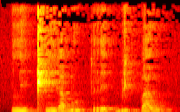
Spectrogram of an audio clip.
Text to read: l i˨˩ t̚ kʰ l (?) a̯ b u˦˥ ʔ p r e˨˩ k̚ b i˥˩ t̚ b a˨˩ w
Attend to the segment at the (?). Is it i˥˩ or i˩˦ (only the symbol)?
i˩˦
